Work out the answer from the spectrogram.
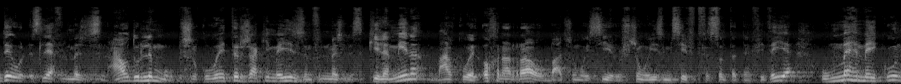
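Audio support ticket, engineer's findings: DECT cordless phone buzz throughout: thin 100 Hz buzz, roughly 20 dB under signal. Nearby DECT 10 ms bursts rectified in audio circuit. Spectrogram: even 100 Hz harmonic comb, full length.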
